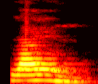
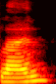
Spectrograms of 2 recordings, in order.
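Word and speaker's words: lien: 47 sellers लायन लयन हाउ कैन we pronounce a लियन wait pronounce wait let me check लाइन लाइन एल आई एन लाइन okay so sellers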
